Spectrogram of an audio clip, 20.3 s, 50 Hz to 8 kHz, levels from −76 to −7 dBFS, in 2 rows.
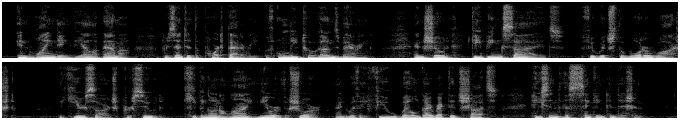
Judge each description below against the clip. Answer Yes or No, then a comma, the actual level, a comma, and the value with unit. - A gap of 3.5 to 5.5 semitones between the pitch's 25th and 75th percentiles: No, average, 3.0 semitones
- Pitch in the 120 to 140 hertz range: Yes, low, 135 Hz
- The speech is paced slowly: Yes, slow, 125 wpm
